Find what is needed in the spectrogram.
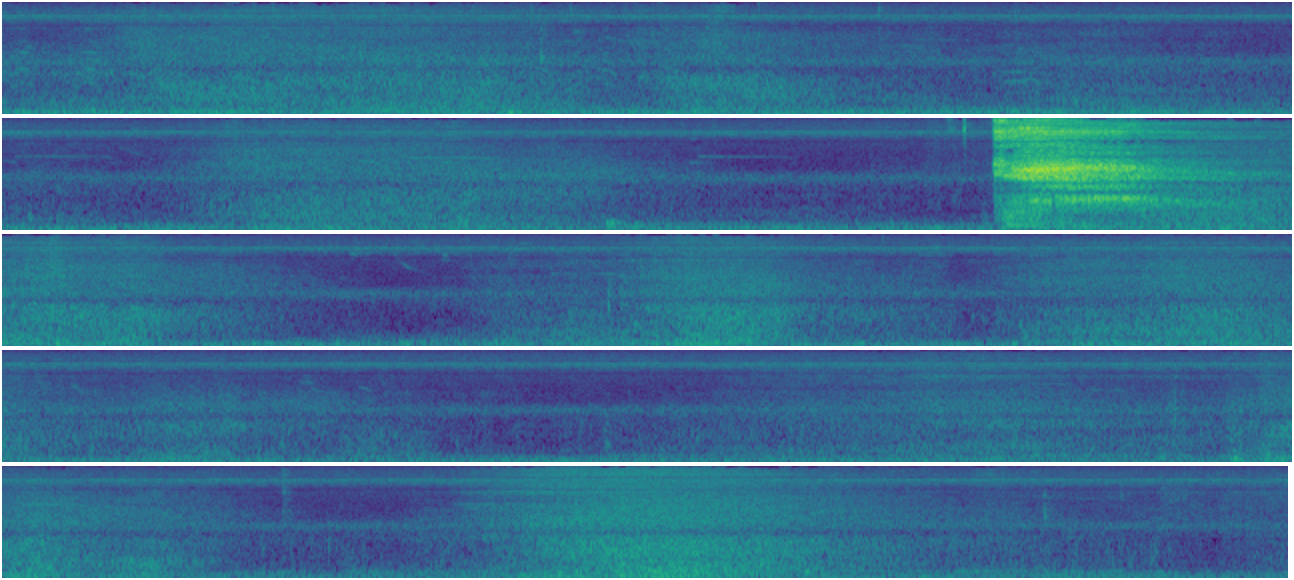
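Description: Surf washing onto the shore in slow repeating swells, with wind on the microphone. About twelve seconds in, a loud breath is let out, the release of a held full inhale.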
